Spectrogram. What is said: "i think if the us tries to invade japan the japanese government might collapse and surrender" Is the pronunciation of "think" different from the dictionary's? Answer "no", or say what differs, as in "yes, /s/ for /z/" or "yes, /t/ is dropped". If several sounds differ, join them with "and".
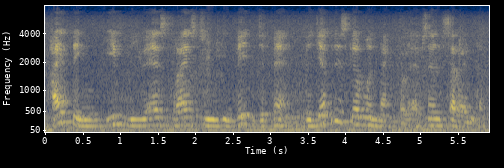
yes, /t/ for /θ/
